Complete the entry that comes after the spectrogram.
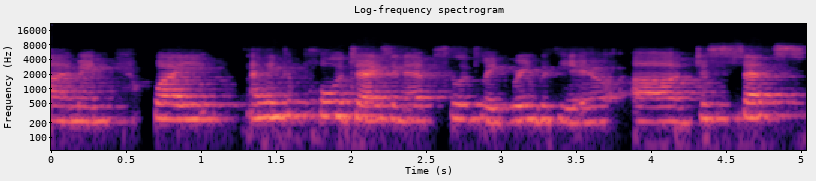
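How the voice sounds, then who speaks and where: Her pitch high and her intonation monotone and flat, a woman with a non-native accent speaks in a room with audible echo. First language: not English. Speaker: webinar host, marketing executive. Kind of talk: live webinar interview. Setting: live stream.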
